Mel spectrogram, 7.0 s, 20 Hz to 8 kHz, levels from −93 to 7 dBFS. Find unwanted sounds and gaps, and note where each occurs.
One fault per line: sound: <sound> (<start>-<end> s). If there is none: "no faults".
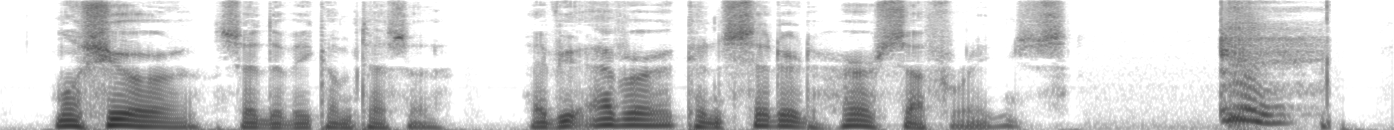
sound: throat clearing (6.1-6.7 s)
